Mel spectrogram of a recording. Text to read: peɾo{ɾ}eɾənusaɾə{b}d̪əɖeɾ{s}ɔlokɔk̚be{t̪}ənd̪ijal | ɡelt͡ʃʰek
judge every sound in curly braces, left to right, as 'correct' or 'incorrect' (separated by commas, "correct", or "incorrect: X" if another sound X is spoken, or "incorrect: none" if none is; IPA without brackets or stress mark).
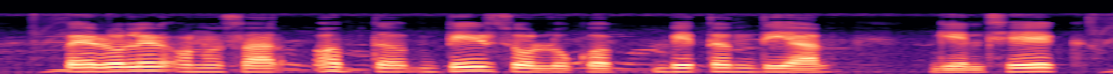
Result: incorrect: l, correct, correct, correct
